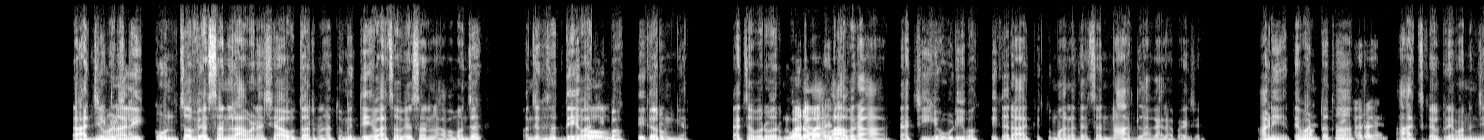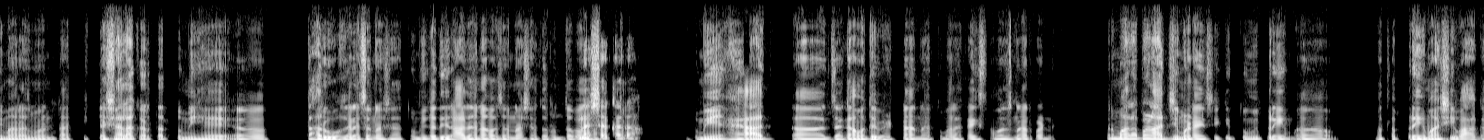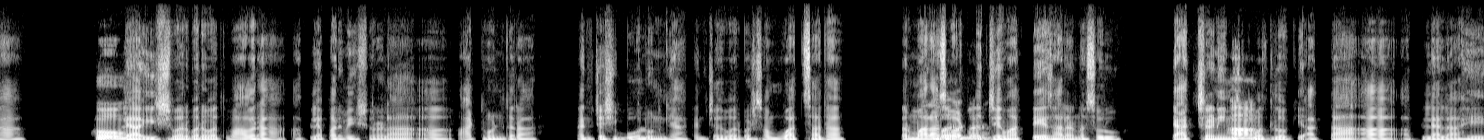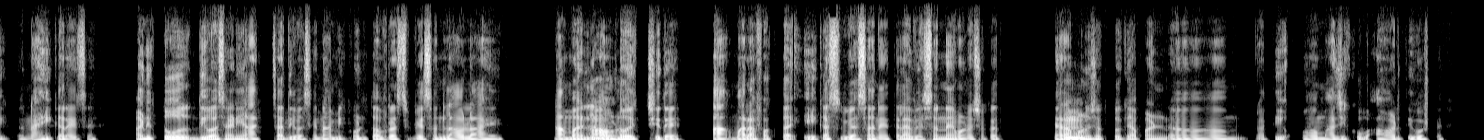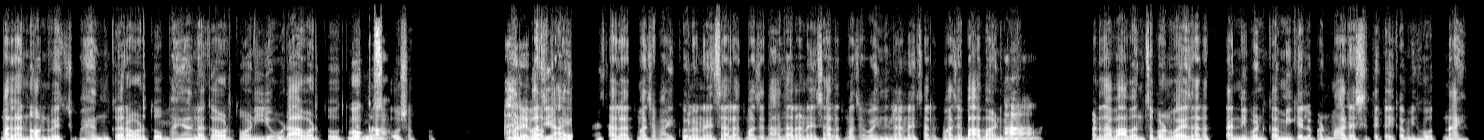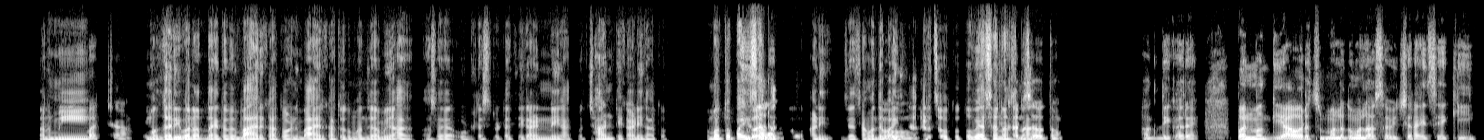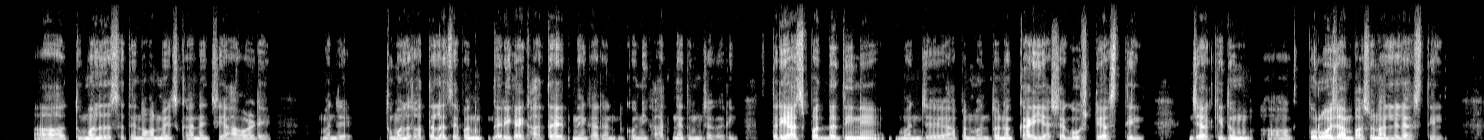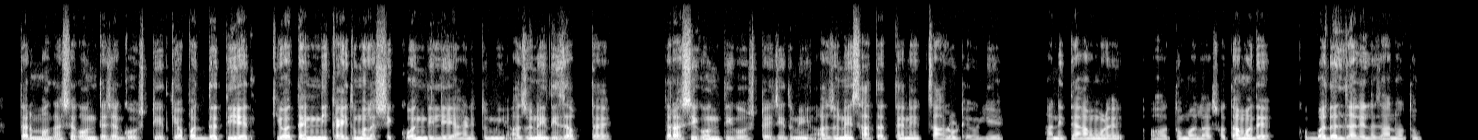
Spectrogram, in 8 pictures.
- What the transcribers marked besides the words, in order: other background noise; in English: "नॉनवेज"; bird; laughing while speaking: "अरे बापरे!"; in English: "नॉन-व्हेज"
- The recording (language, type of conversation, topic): Marathi, podcast, तुझ्या पूर्वजांबद्दल ऐकलेली एखादी गोष्ट सांगशील का?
